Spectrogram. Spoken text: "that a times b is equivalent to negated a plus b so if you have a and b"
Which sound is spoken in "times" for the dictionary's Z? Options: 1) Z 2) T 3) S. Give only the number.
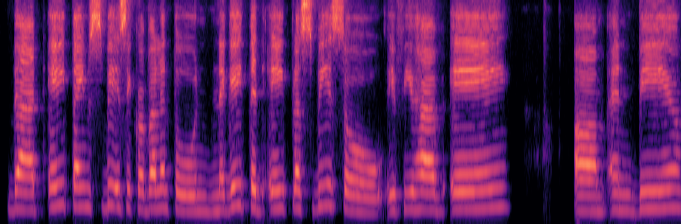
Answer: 3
